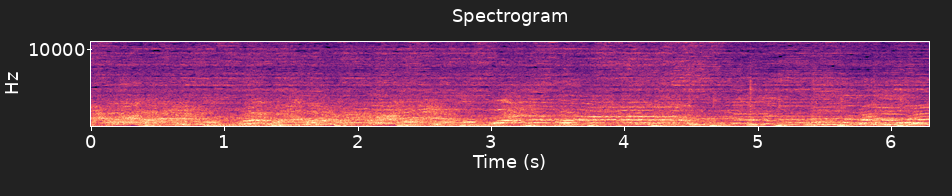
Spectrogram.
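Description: Live Haitian compas band music amplified over a PA, a male singer's voice over a steady, repeating bass beat.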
